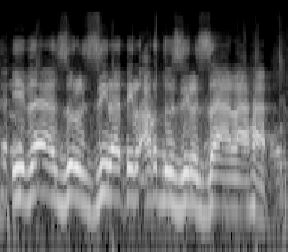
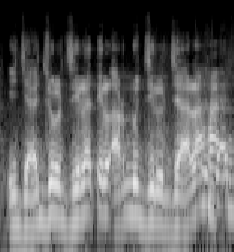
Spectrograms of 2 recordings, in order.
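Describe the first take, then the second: First: It is recited with standard Arabic sounds. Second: It is recited with a Javanese accent. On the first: The speaker calls it right. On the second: The speaker calls it wrong.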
